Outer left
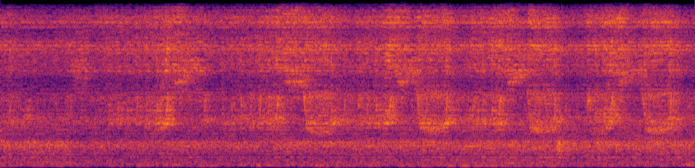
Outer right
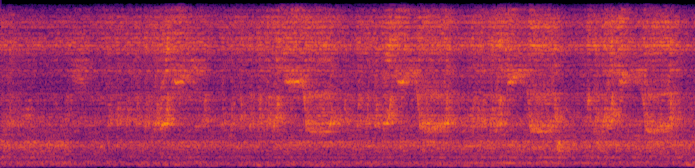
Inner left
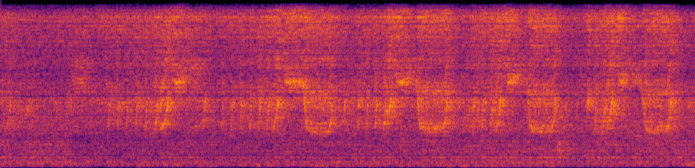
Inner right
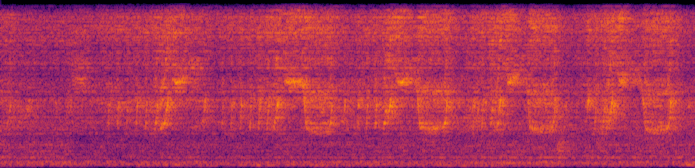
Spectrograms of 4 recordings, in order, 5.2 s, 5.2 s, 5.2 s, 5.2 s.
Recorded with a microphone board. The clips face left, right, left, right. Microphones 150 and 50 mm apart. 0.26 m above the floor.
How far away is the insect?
About 0.7 m.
